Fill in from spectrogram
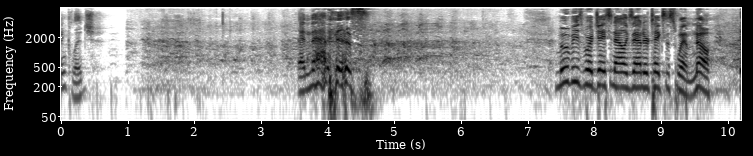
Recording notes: Recorded live at Largo at the Coronet in Los Angeles, California on July 14th, 2013.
